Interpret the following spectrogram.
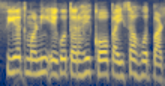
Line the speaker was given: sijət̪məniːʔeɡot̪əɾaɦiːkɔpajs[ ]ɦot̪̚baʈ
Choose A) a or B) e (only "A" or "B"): A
